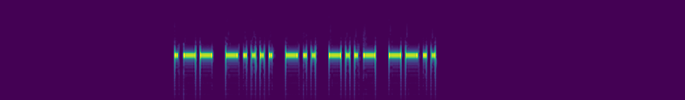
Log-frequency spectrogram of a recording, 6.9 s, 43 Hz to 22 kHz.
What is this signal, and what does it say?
Morse code, heard as a keyed tone, about 28 wpm, 700 Hz. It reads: W6DXZ
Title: USA Call Signs - 5 Characters - Repeated 2x - 28wpm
